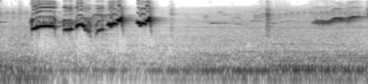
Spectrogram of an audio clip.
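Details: Orange-headed thrush master song for training: a lively burst of loud, looping whistles and warbles with quick pitch slides, about five phrases in two seconds, then softer high notes over low hum.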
